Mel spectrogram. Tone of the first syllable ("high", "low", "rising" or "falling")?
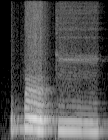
falling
